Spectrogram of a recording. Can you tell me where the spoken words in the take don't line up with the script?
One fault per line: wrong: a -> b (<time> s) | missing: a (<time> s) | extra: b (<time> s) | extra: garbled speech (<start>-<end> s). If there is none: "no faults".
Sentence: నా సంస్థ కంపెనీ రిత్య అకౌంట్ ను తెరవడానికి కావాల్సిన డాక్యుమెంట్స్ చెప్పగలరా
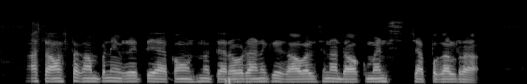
no faults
